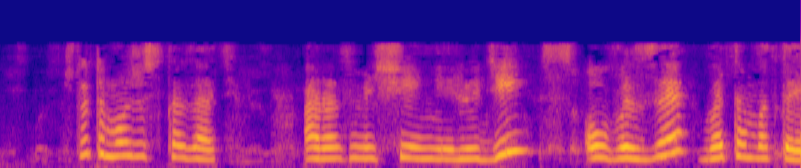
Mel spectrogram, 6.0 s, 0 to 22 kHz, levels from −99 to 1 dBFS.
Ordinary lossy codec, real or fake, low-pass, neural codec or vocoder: MP3, 32 kbps; fake; 7.2 kHz; codec, 16 kHz in and 24 kHz out, 1.1 kbps, FireRedTTS-2 codec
